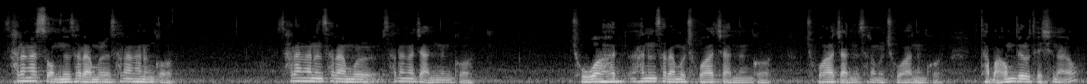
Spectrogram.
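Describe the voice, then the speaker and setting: A man pastor giving a conversational sermon to a young adult congregation in a church, at times growing louder and higher as he presses a point. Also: fast, slight background noise. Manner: conversational preaching, rising loud and high when animated. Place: church sanctuary.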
